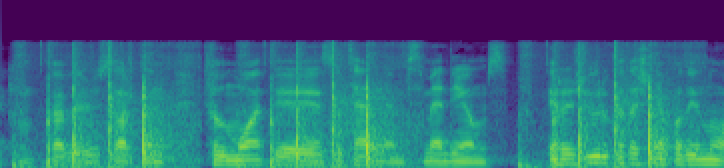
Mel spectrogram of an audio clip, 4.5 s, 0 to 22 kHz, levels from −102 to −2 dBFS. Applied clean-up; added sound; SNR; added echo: none; Run; 1 dB; none.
